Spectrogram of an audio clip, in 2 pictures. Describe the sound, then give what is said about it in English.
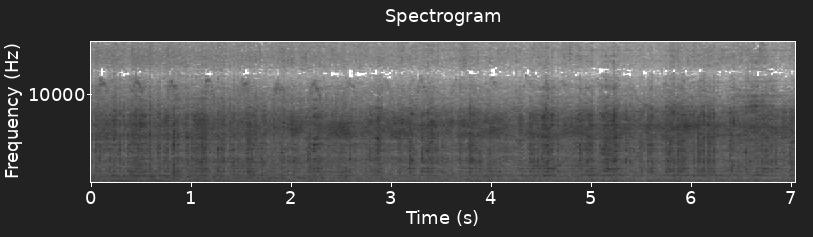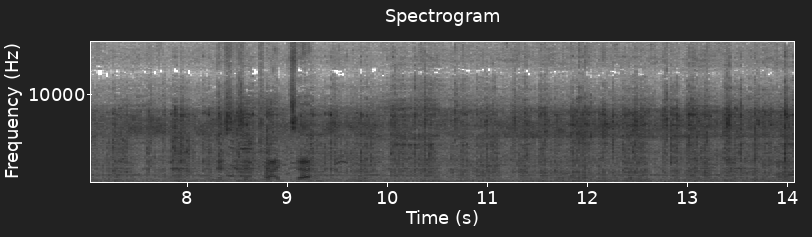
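A steam roller engine runs steadily at a fairground event, a continuous rattling, clattering mechanical drone that holds constant throughout, with a brief squeal near the end and faint background voices. “This is another roller.”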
